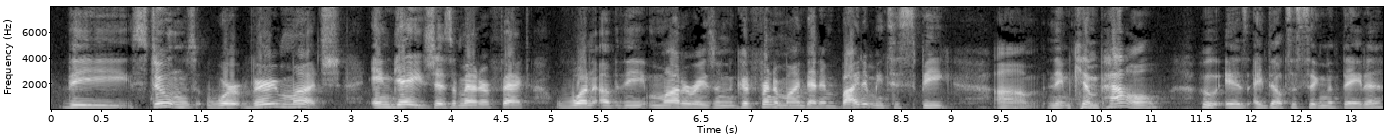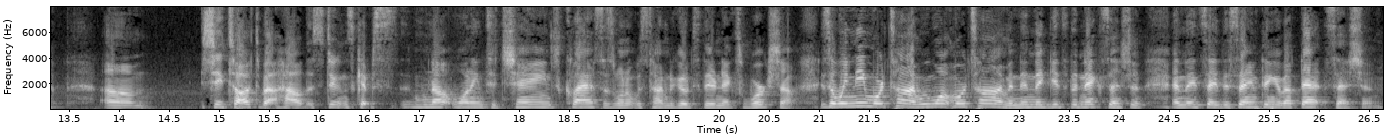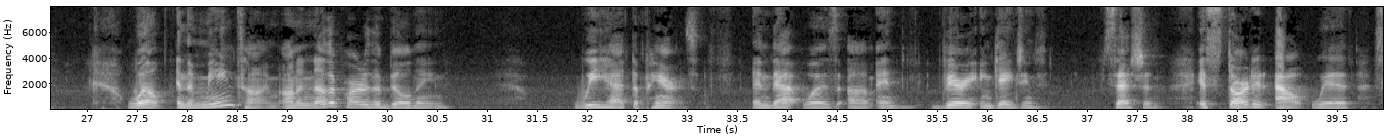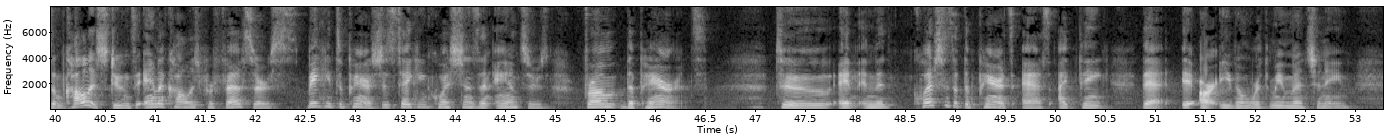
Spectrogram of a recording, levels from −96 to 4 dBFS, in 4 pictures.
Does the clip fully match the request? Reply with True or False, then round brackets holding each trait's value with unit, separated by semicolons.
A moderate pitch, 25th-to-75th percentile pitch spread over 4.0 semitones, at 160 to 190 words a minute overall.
True (170 Hz; 4.7 semitones; 165 wpm)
